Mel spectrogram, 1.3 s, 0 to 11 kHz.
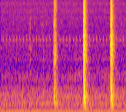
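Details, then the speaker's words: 2015 Ford Fiesta SE, about five years old; sharp regular clicks about four per second from the recirculation (fresh/recirc inlet) door actuator skipping gears when driven to closed position; opening works fine; actuator failed. "there it is so when it goes into a closed position that is where we have our problem"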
